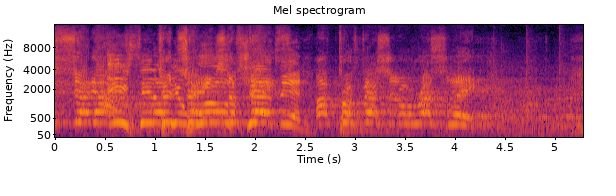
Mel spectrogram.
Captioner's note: crowd cheering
